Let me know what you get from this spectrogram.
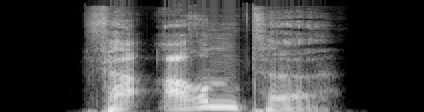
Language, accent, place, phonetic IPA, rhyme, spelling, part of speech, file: German, Germany, Berlin, [fɛɐ̯ˈʔaʁmtə], -aʁmtə, verarmte, adjective / verb, De-verarmte.ogg
- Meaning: inflection of verarmen: 1. first/third-person singular preterite 2. first/third-person singular subjunctive II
